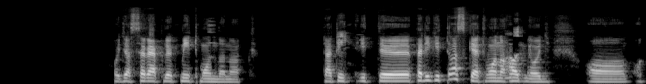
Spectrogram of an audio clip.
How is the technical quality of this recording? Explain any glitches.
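The recording is marred by three short corrupt-frame glitches in the speech. The corrupt frame decoded fault hits at 2.08–2.13 s, 3.37–3.61 s and 5.05–5.32 s. Damaged bits in the compressed stream were decoded anyway, so wrong gains and misread codes push energy into the wrong frequencies. The first is a brief blip around one frame long, peaking near about -20 dBFS. The later two sound like several frames in a row and come through as loud chirpy noise bursts at about -5 dBFS.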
